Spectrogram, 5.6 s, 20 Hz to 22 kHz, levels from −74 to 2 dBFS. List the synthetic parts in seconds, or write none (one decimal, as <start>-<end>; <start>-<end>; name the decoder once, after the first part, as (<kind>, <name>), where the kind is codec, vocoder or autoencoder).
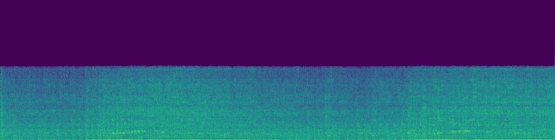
0.0-1.5 (vocoder, BigVGAN v2); 2.0-2.9; 3.4-5.6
